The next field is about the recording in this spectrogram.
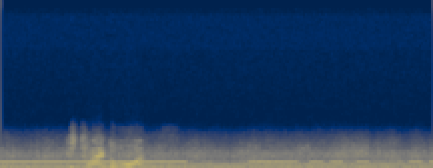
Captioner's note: beeping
